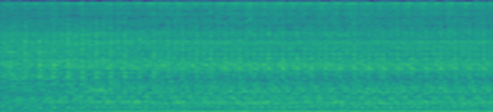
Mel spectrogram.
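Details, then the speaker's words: Fiat Ducato van diesel at idle: a steady rough knock about two per second on top of the clatter. On teardown the oil sump was found badly dented. "Mais uma vanzinha aqui, né? Com um barulzinho no motor aí, ó. Vou ligar para vocês verem aí,"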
